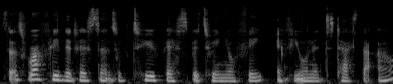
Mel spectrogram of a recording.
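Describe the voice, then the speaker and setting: A woman's fairly low, somewhat breathy voice at a moderate pace, with ordinary pitch variation, on a very clean recording with a silent background. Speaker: pilates instructor. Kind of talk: follow-along workout instruction. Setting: home workout video, instructing while exercising.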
